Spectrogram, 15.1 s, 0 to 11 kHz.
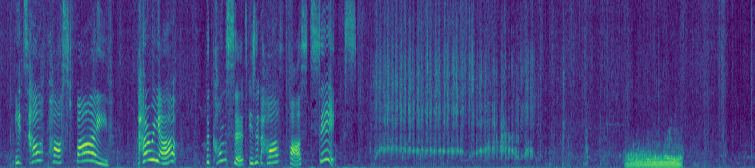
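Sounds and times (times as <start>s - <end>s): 
speech: 0.3s - 6.8s, 12.5s - 12.8s
gurgling burst: 7.3s - 11.1s
toothbrush scrubbing teeth: 7.3s - 11.4s.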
